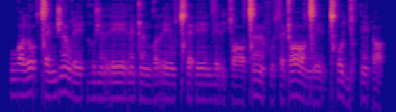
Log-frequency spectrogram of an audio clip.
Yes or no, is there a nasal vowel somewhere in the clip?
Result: yes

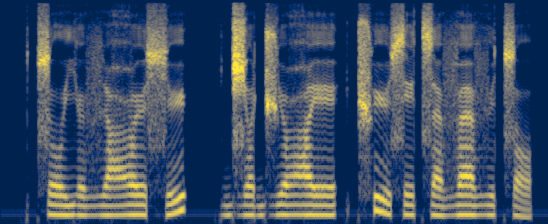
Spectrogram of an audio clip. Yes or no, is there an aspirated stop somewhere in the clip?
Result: yes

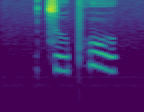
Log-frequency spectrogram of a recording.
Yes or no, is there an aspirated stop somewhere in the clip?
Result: yes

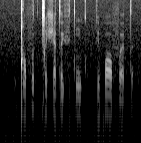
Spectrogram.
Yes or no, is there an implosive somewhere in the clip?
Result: no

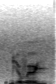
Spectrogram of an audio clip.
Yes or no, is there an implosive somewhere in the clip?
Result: yes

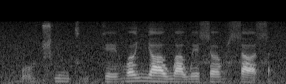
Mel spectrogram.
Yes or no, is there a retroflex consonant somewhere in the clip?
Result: yes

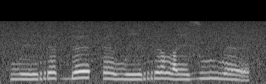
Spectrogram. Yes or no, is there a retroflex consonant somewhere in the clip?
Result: no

